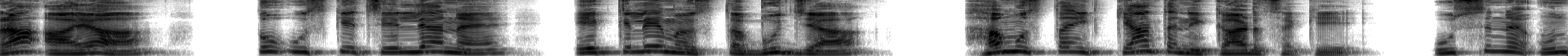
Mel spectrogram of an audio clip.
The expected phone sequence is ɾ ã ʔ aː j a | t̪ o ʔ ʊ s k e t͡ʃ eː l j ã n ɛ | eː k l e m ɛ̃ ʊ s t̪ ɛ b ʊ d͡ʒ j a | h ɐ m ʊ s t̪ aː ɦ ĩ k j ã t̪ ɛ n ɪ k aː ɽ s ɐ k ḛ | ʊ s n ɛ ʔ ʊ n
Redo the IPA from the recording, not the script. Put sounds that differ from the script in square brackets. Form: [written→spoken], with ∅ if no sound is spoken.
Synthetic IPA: ɾ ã ʔ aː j a | t̪ o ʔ ʊ s k e t͡ʃ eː l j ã n ɛ | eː k l e m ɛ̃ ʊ s t̪ ɛ b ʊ d͡ʒ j a | h ɐ m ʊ s t̪ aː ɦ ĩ k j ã t̪ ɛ n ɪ k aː ɽ s ɐ k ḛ | ʊ s n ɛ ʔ ʊ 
